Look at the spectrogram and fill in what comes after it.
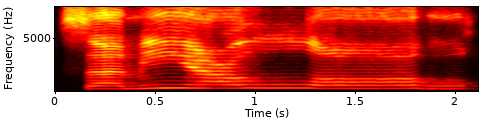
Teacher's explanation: پر کلکلہ ہے سمیع اللہ عین وسط حلق سے ادا ہوگا لام موٹا پڑا جائے گا اس سے پہلے زبر ہے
